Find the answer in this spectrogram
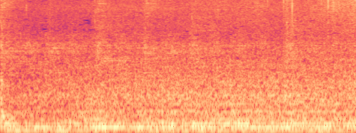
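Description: Steady background drone: a low hum with an even noisy hiss over it.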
